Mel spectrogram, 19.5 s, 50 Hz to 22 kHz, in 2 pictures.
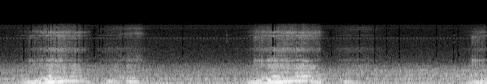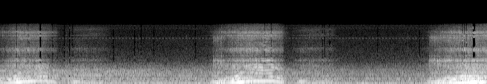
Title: SNORING MOM SLEEPING ASMR SERIES PART 39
